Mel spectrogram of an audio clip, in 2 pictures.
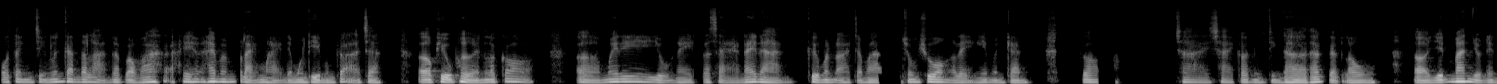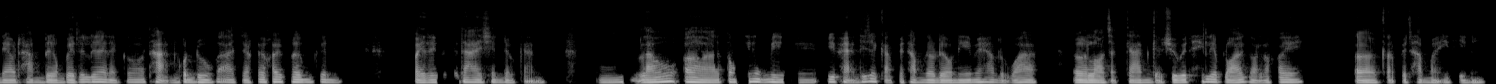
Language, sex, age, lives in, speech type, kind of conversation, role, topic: Thai, male, 50-54, Thailand, conversation, podcast, host, คุณใช้สื่อสังคมออนไลน์เพื่อแสดงความเป็นตัวตนของคุณอย่างไร?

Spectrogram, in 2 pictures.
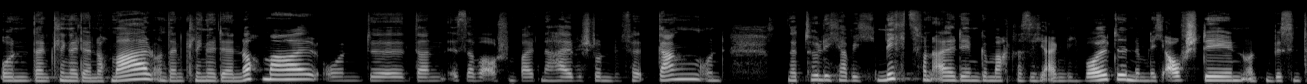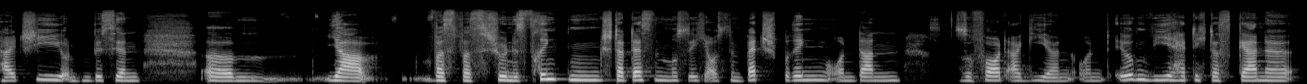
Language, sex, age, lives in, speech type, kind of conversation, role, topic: German, female, 60-64, Germany, conversation, advice, user, Wie schaffe ich es, morgens regelmäßig pünktlich aufzustehen, ohne dass das Schlummern zur Gewohnheit wird?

